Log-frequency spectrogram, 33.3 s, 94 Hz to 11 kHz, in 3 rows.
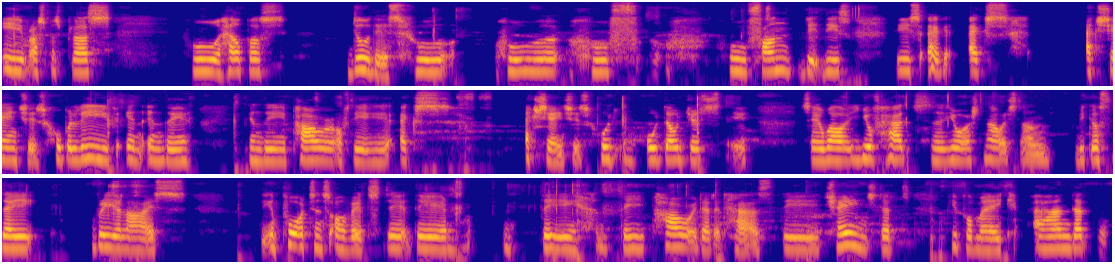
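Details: Adult woman who stutters, attending youth meetings for young people who stutter since 1995; stuttering.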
